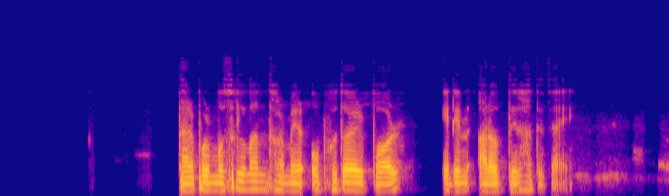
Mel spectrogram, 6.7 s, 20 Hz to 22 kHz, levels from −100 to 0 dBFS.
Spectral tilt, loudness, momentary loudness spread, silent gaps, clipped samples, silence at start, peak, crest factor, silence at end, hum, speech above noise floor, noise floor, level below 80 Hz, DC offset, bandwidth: -11 dB/octave; -18 LUFS; 14 LU; none; under 0.1%; 1.8 s; -2 dBFS; 18 dB; 1 s; none; 33 dB; -50 dBFS; -56 dBFS; under 0.1%; 4.5 kHz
